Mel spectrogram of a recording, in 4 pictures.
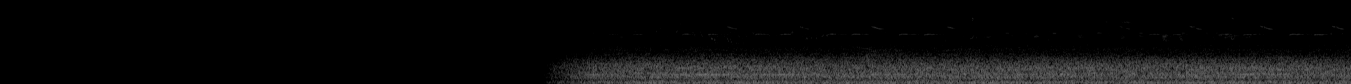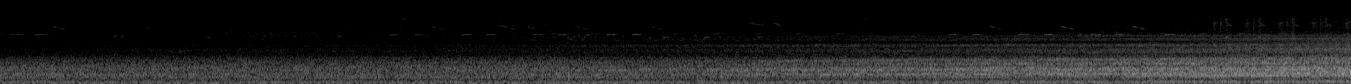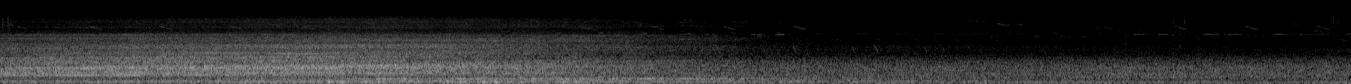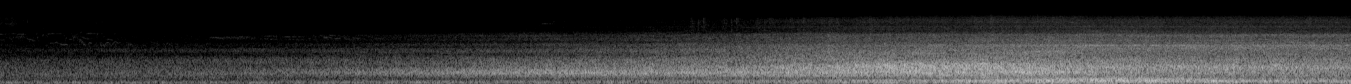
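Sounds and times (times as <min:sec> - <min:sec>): birds chirping faintly: 0:05.6 - 0:44.7
train wheels on rails passing: 0:05.7 - 0:54.0.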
